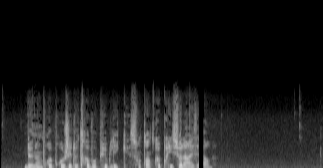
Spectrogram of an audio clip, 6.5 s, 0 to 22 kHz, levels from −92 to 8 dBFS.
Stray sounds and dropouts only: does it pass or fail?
fail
